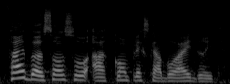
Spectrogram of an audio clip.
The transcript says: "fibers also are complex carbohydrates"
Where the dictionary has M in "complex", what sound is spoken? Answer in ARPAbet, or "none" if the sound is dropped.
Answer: none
